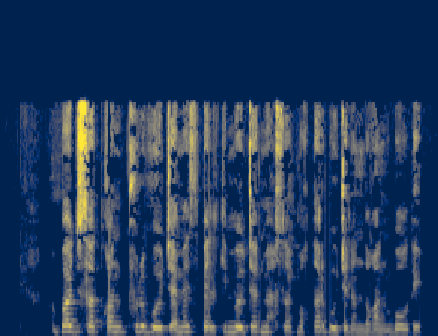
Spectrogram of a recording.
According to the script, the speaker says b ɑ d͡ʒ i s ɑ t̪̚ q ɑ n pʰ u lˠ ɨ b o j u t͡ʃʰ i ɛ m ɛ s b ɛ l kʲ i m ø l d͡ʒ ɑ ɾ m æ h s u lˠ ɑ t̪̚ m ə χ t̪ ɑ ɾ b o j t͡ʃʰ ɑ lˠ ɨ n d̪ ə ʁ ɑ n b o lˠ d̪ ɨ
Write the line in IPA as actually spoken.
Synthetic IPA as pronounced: b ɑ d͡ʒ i s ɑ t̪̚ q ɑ n pʰ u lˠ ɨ b o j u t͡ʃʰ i ɛ m ɛ s b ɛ l kʲ i m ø l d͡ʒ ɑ ɾ m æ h s u lˠ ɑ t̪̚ m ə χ t̪ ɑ ɾ b o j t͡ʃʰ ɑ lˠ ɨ n d̪ ə ʁ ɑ n b o lˠ d̪ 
